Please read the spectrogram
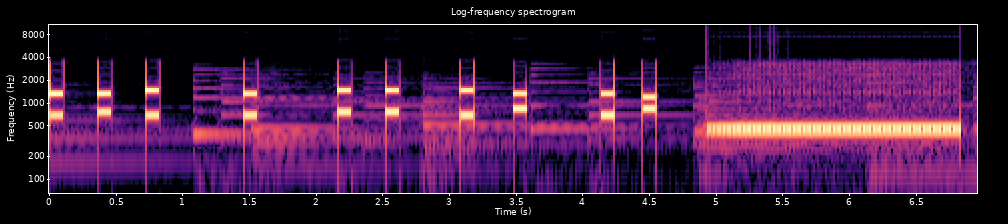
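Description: A telephone being dialed to call the speaker's mother in Bowie, Texas: about ten short, bright keypad tone beeps in quick uneven bursts over a low hum, then a loud, steady tone that holds for the last two seconds.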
